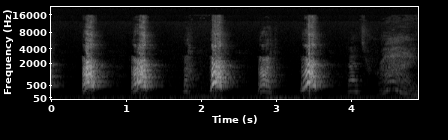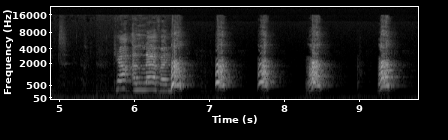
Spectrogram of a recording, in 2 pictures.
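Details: Charlie B., a talking 2-year-old Old English Sheepdog, barks a count: five rapid barks, a person's encouraging speech, then four more evenly spaced barks to finish the sequence.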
